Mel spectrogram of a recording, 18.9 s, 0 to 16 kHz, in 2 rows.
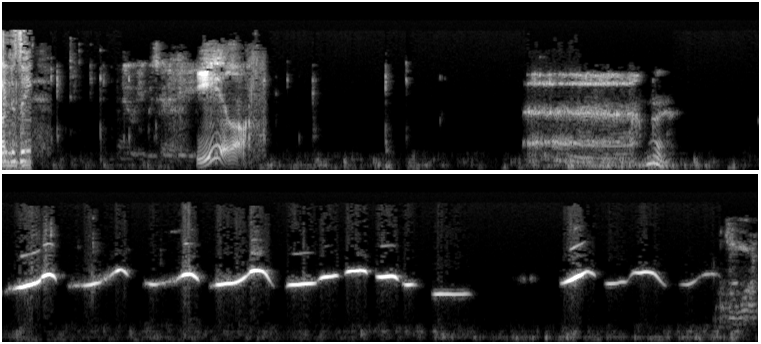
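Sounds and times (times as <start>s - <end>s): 
speech: 0.0s - 0.6s, 2.4s - 3.3s
person whistling a lilting bird-like tune: 9.6s - 15.4s, 16.5s - 18.5s.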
